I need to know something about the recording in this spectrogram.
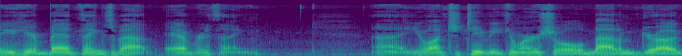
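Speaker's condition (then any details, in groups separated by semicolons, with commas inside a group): Multiple sclerosis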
